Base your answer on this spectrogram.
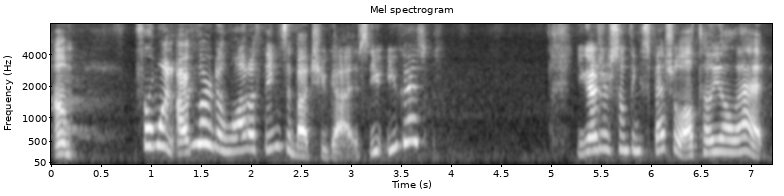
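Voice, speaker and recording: A woman's voice: high voice, big pitch swings, moderate pace, pauses often. A young adult woman streamer chatting casually with her viewers in a playful, teasing, mock-stern way. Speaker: streamer, game writer. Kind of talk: casual livestream chat.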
